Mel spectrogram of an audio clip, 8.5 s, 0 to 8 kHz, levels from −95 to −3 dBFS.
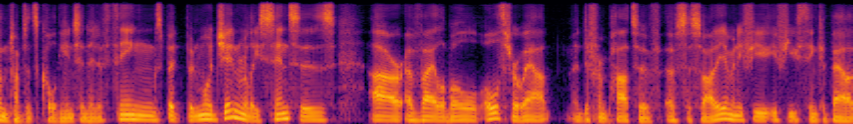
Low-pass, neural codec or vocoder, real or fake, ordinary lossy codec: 7.2 kHz; codec, 16 kHz, about 1 kbps, DyCAST, with the encoder's durations; fake; Opus, 64 kbps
